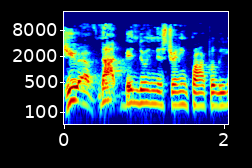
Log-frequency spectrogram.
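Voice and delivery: high, angry outburst. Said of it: "he lost it on them".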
